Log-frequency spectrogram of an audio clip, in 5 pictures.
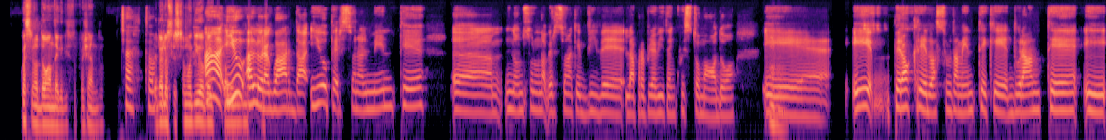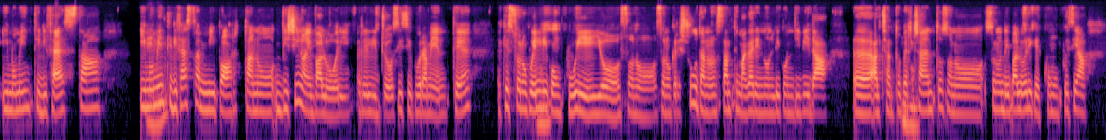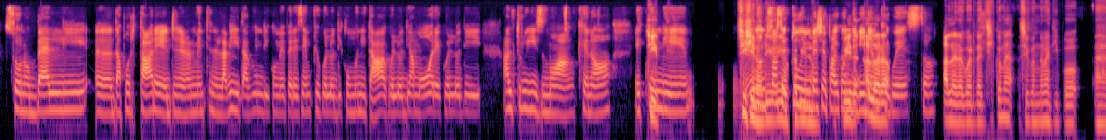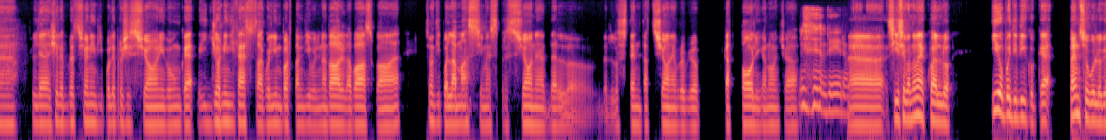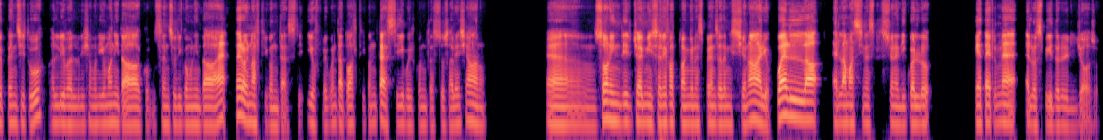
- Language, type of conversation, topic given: Italian, unstructured, Qual è un ricordo felice che associ a una festa religiosa?
- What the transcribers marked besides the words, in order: unintelligible speech; "importanti" said as "imbortandi"; drawn out: "eh"; other background noise; chuckle; drawn out: "eh"; "contesti" said as "condesti"; "anche" said as "anghe"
